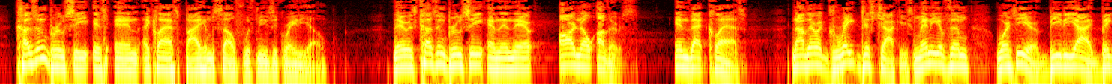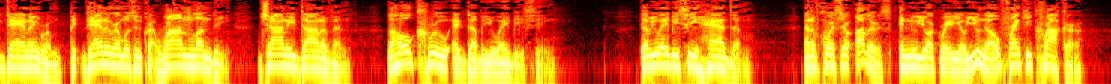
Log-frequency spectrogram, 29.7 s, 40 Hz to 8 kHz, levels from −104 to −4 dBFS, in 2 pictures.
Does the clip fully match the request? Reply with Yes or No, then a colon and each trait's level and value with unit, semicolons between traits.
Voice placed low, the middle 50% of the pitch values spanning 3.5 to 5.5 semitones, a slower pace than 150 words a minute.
Yes: low, 110 Hz; average, 4.5 semitones; average, 140 wpm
